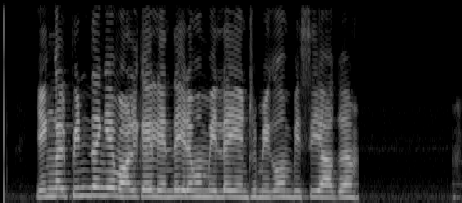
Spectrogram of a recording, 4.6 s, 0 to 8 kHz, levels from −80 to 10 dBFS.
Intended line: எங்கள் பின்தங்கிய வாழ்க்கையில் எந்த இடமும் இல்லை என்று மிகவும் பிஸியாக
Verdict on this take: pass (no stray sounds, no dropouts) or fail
pass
